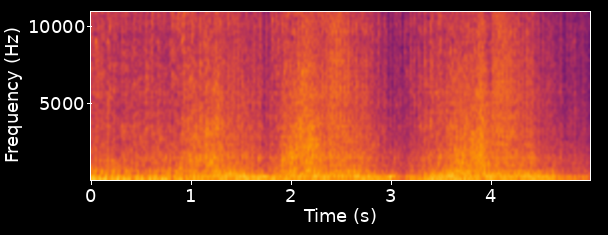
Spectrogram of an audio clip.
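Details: 1999 80ci Evo, rigid frame, just rewired and first started after repairs: uneven, lumpy idle that sags and hunts between throttle blips and won't settle. Suspected lean low-speed circuit; mixture screw at 2.5 turns out, bigger low-speed jet needed, accelerator pump suspected not working.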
